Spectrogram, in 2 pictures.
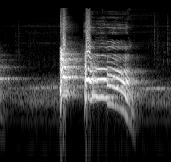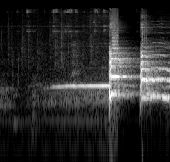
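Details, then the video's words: Pet dog howling in response to its owner's strange whistling; a steady whistled tone runs underneath, broken by two pairs of loud, harmonic yelping howls, the first pair trailing into a downward-sliding wail. "I made my dog howl!?"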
